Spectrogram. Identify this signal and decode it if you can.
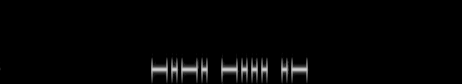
Morse code, heard as a keyed tone, about 25 wpm, 700 Hz. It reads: CBA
